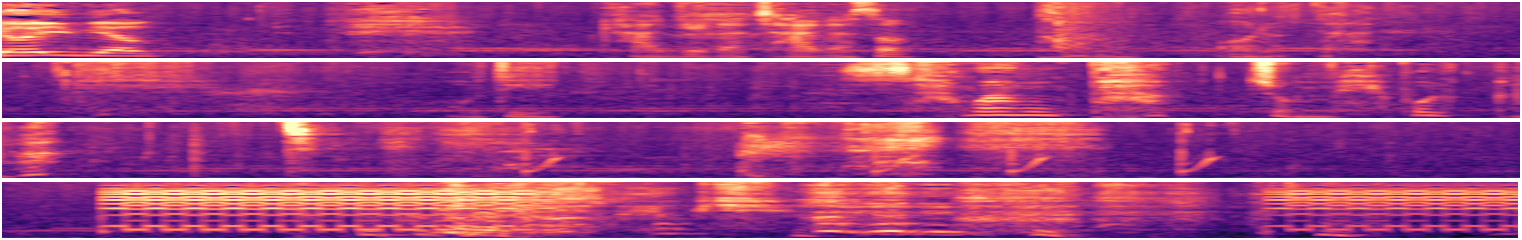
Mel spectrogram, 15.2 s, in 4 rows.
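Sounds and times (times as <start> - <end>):
speech: 0.0 - 3.5, 5.0 - 5.3, 5.9 - 7.8, 13.4 - 14.8
telephone ringing with a trilling electronic bell: 11.6 - 12.9, 14.6 - 15.1
laughter: 12.3 - 15.0.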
